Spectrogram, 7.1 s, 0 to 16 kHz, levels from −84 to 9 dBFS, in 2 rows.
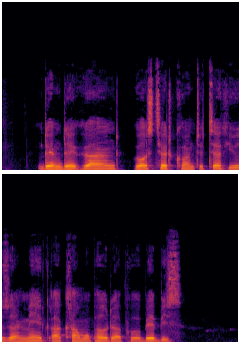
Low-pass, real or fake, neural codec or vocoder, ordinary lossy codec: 10.8 kHz; fake; codec, 24 kHz, 0.9 kbps, WavTokenizer, medium speech release version 2; none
